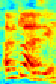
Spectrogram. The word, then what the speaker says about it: Anse Lazio: Did I say it correctly? Yes, Anse Lazio.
